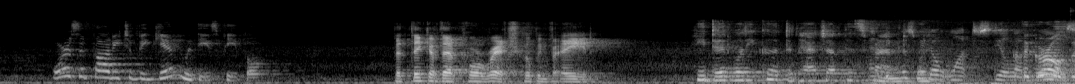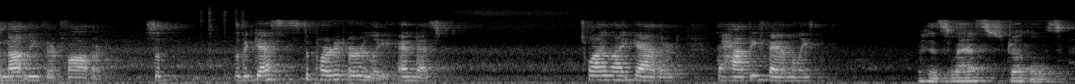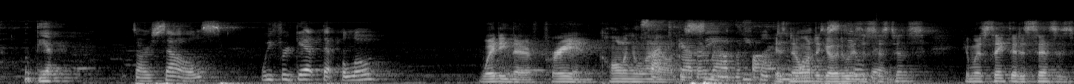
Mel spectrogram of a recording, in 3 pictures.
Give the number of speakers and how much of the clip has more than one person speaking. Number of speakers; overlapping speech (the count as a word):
five, about 13%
